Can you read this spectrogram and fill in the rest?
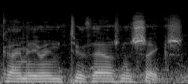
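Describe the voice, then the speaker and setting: A man's voice: medium pitch, level tone, normal speed. An older man, a war veteran, casually recalling his service in a matter-of-fact way during an interview. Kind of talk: casual recollection. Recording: outdoor crowd chatter behind.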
